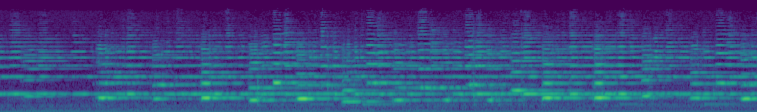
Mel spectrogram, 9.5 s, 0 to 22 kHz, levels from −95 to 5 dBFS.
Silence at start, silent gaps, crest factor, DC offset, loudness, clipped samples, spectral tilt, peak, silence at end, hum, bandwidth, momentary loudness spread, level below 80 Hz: 0 s; none; 18 dB; under 0.1%; -31 LUFS; under 0.1%; -1 dB/octave; -12 dBFS; 0 s; none; 15 kHz; 10 LU; -68 dBFS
